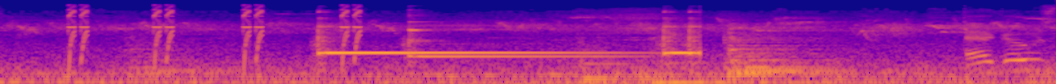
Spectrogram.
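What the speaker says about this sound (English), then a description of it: "There goes that stupid bell again." A doorbell in the Scary Teacher video game chimes in a quick series of electronic rings, followed by a long sustained tone. Chirpy game effects and a character's voice follow.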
